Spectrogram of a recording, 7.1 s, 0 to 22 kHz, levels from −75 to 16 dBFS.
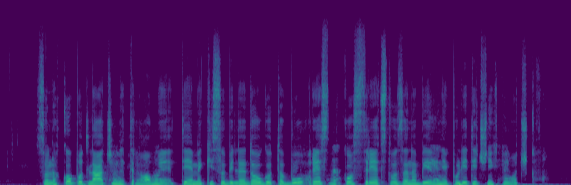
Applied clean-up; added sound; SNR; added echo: neural mask model DeepFilterNet 3.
